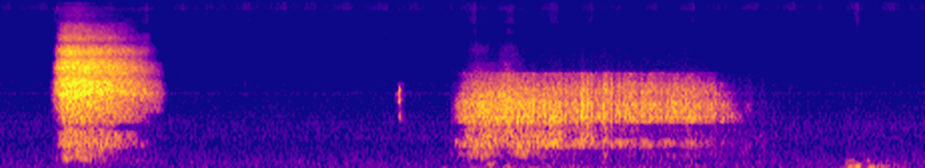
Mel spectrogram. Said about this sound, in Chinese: 然后用嘴巴慢慢的呼气，数到五，继续。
